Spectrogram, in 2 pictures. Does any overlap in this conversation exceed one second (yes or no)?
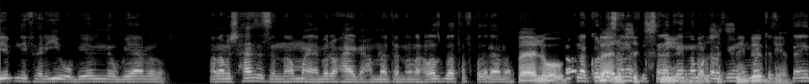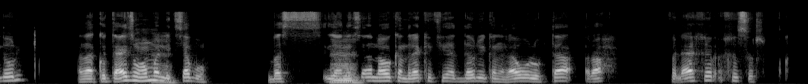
yes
